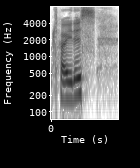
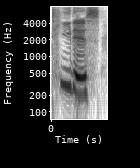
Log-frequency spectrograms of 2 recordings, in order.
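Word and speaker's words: Tidus: different ways t-this or Titus his name is actually pronounced Titus that's how it's pronounced because of tidal wave that's what he's that is what he's named after it's not tedious it's Titus and those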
